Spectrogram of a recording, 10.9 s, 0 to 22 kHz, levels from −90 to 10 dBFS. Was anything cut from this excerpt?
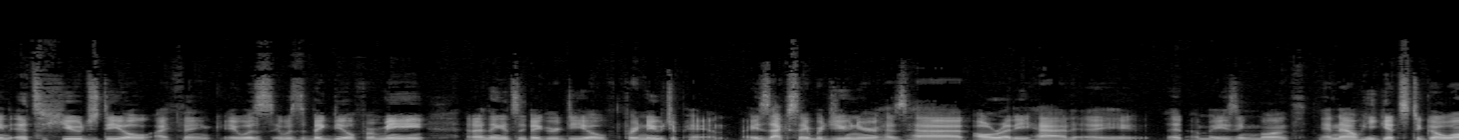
yes; 2 cuts; at 3.9 s, 8.8 s

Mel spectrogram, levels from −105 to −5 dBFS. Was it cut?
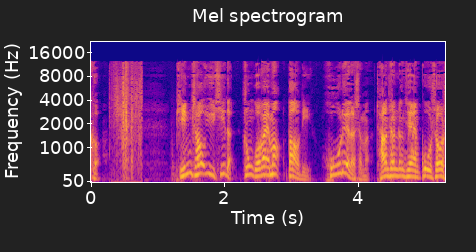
yes; 1 cut; at 4.2 s

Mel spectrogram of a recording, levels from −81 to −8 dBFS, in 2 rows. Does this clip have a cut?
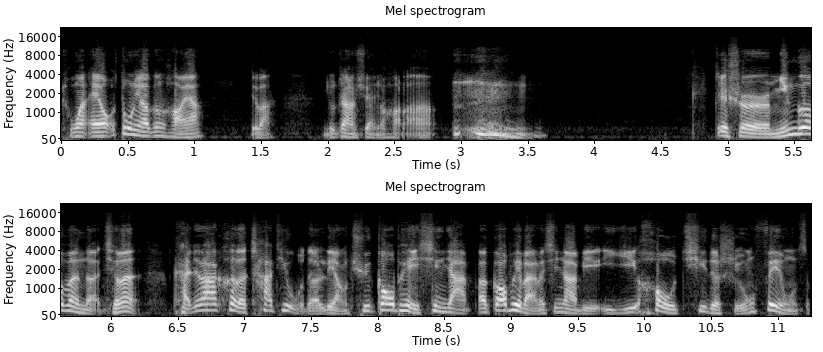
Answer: yes; 1 cut; at 4.8 s

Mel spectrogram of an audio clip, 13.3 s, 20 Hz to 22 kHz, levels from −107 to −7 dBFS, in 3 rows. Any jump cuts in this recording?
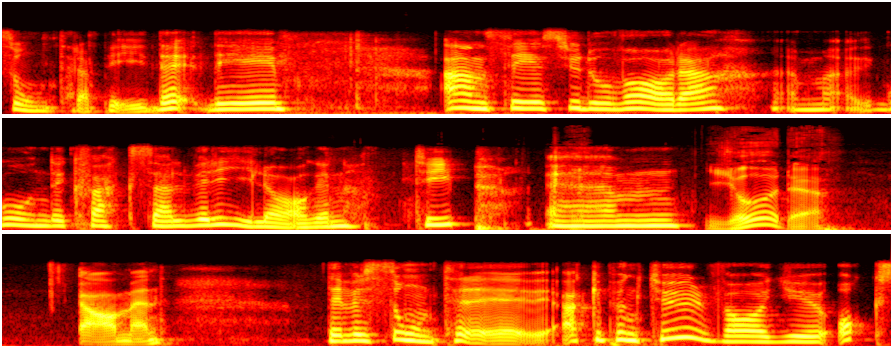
no; 0 cuts

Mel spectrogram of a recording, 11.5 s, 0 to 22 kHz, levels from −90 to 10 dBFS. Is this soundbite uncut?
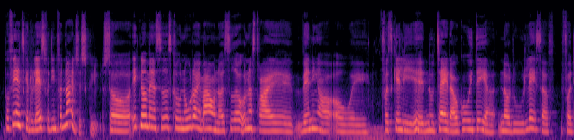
yes; 0 cuts

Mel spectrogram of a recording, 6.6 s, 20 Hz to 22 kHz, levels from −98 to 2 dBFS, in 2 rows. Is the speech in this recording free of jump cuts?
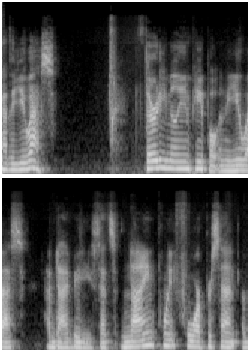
yes; 0 cuts

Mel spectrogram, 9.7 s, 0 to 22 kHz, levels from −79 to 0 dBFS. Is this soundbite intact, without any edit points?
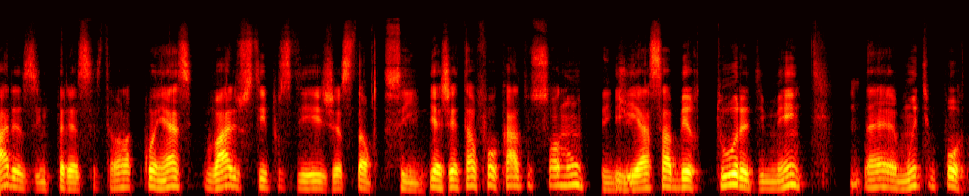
no; 3 cuts; at 5.9 s, 7.5 s, 8.4 s

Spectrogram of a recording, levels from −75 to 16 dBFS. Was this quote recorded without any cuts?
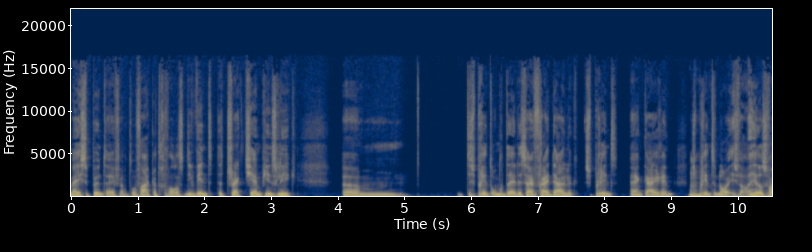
yes; 0 cuts

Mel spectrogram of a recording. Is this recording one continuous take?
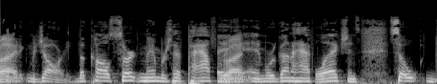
no; 2 cuts; at 2.2 s, 3.2 s

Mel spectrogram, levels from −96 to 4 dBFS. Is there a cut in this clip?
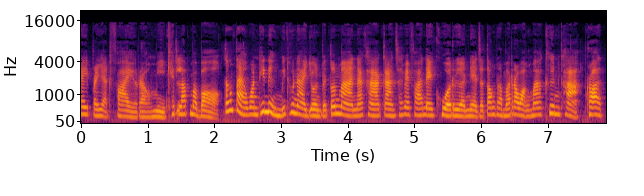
yes; 1 cut; at 2.1 s

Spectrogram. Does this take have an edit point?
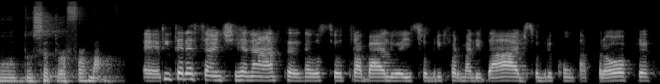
yes; 3 cuts; at 1.6 s, 3.1 s, 5.3 s

